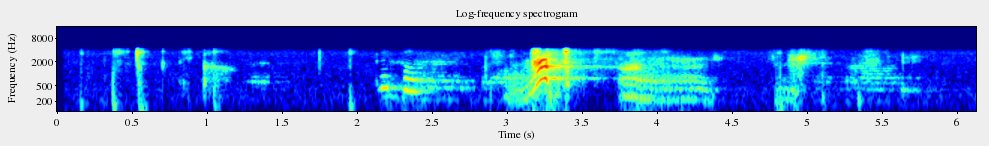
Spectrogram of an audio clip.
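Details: Female pet dog getting feisty, barking and growling at another dog; short harsh harmonic bursts with a louder rising yelp-like bark midway, then rough growly tones, separated by brief quiet gaps.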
